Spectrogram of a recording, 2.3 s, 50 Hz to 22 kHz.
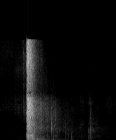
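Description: A Dumbum friction-lit firecracker rated at 120 decibels bursts with one sharp, loud bang, followed by a rolling echo and a few fainter reflections fading over about a second and a half.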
